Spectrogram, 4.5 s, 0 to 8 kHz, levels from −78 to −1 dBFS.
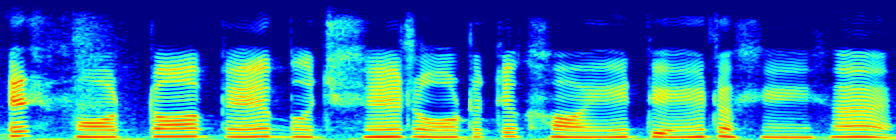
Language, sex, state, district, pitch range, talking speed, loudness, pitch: Hindi, female, Madhya Pradesh, Katni, 200-215 Hz, 120 wpm, -18 LUFS, 205 Hz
